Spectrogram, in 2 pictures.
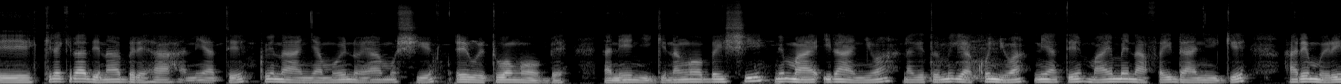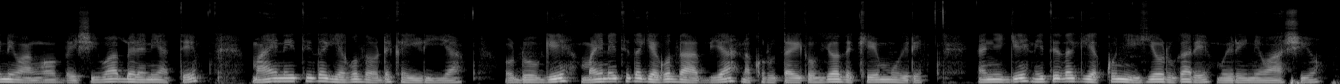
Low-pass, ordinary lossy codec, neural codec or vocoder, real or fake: none; none; vocoder, 44.1 kHz, 128 mel bands every 256 samples, BigVGAN v2; fake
